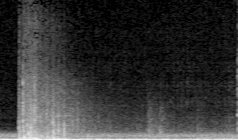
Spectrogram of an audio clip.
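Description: A single heavy cannon blast erupts sharply, then rolls into a long, deep rumbling decay that lingers for several seconds with no voices present.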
